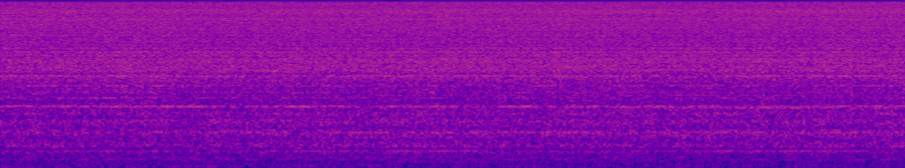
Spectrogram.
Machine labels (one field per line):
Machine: fan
